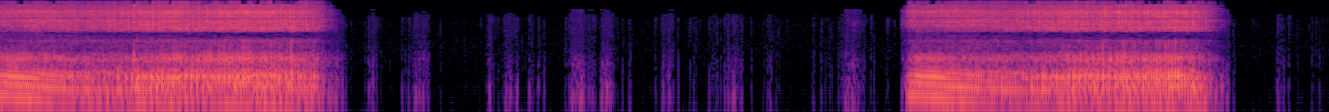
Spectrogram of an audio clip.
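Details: A husband snoring while asleep in the afternoon: two long, loud, rattling snores about three seconds apart, with quiet breathing and faint room sounds between them.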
